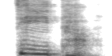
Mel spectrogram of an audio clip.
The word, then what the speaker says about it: theta: Pero en inglés se le dice theta. Theta. O sea, cambia la pronunciación.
